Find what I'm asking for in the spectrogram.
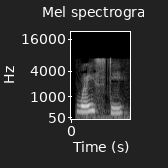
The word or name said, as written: wasty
